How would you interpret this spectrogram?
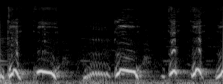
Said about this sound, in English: Turtle dove. You're right.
